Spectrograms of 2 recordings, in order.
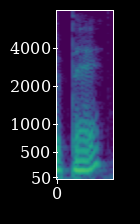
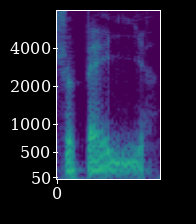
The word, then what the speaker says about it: paie: Okay, and in that case it's quite funny because we tend to make the difference maybe in pronunciation. So between this one, je paie, and then some persons can pronounce je paye.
